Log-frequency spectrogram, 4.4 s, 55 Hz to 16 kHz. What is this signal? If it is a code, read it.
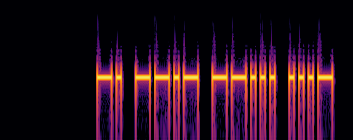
Morse code, heard as a keyed tone, about 20 wpm, 700 Hz. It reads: NQ7V
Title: USA Call Signs - 4 Characters - 4x Character Spacing - 20wpm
